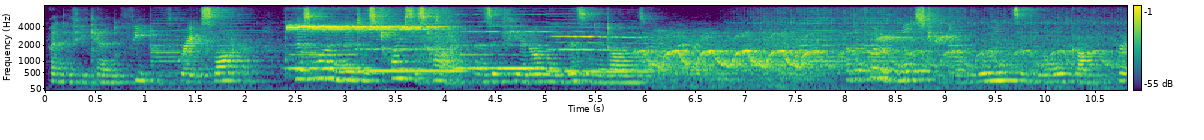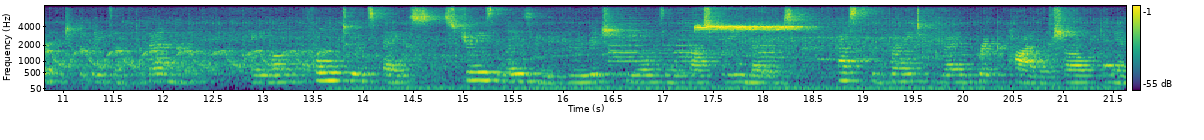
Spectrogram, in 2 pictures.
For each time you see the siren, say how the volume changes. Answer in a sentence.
The siren can be heard from 2.4 to 21.5 s, getting quieter.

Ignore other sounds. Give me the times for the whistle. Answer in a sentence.
The whistle can be heard from 2.4 to 4.2 s, from 8.3 to 9.2 s and from 17.2 to 18.4 s.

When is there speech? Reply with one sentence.
The speech can be heard from 0.0 to 6.0 s and from 8.0 to 21.5 s.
